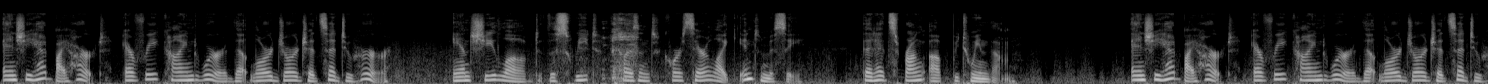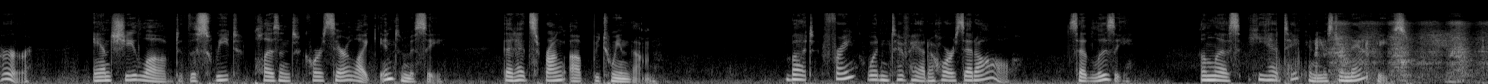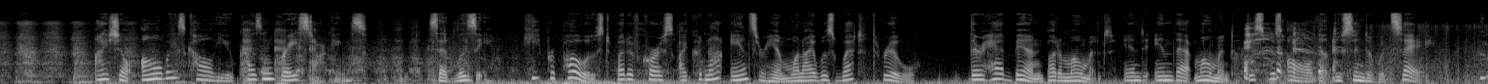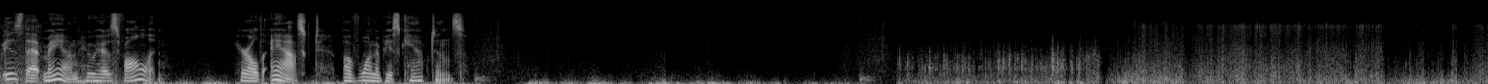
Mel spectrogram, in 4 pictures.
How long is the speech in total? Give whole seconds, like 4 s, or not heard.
45 s.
